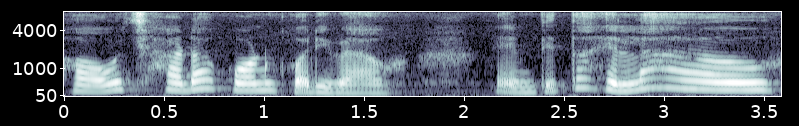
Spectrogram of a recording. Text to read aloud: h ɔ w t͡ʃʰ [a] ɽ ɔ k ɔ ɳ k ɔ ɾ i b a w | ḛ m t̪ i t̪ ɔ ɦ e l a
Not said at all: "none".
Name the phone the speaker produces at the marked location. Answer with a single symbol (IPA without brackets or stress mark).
a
